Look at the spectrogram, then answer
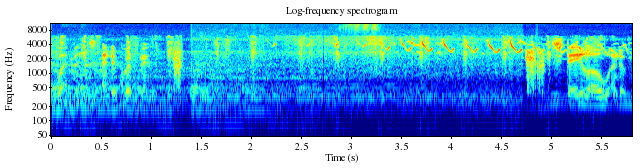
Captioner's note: birds chirping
